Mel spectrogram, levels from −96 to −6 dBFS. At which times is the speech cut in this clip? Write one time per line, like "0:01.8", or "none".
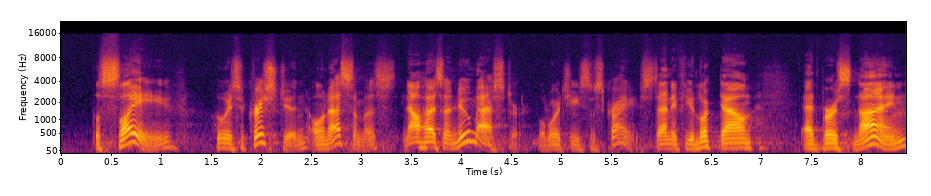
none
